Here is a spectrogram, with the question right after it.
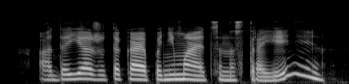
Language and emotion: Russian, positive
